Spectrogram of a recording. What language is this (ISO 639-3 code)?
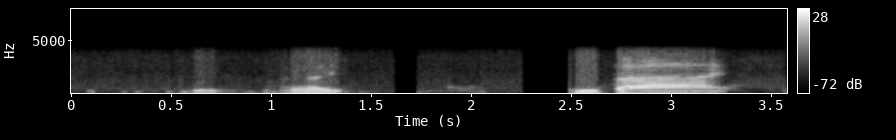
sat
